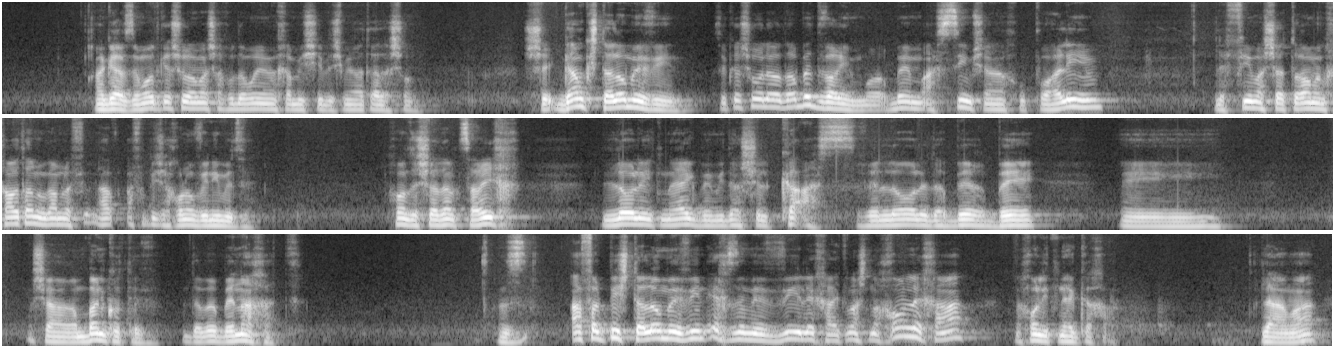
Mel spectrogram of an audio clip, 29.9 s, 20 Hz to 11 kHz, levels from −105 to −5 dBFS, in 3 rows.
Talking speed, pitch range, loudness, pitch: 150 wpm, 110-145 Hz, -16 LUFS, 125 Hz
